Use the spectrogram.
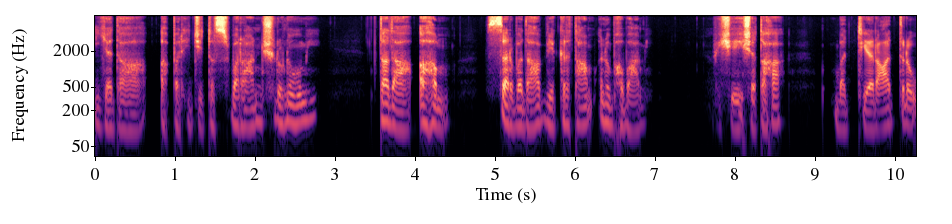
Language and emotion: Sanskrit, fearful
